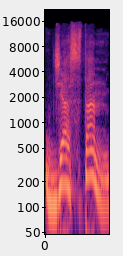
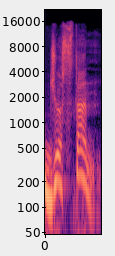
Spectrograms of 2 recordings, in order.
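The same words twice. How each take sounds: First: جستن said jastan, short a first; جستن pronounced jastan; fatha on first. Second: جستن said jostan, short o first; جستن pronounced jostan; damma on first. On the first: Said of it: "به فتح اول". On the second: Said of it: "به ضم اول". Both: Shown as a demonstration.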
